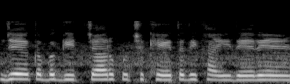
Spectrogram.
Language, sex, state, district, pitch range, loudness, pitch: Hindi, female, Bihar, East Champaran, 210-230 Hz, -18 LUFS, 225 Hz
